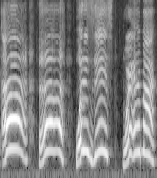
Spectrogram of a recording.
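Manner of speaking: high, loud panicked cries; imitating a man waking up trapped and terrified; freaking out. Brick waking up stuck under the house, panicking high and loud. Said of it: "he's freaking out".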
